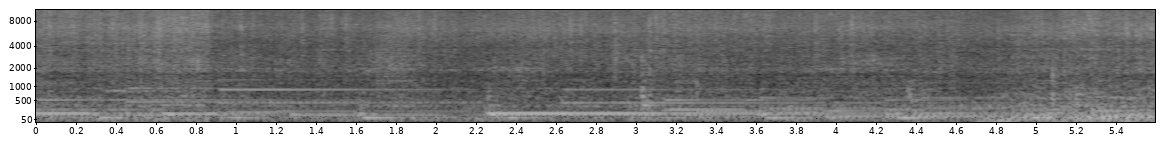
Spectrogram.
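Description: Radish muthiya pieces fry and get stirred in a pan, with steady sizzling and occasional scraping of the spoon, moderately loud and close, and no voices.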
